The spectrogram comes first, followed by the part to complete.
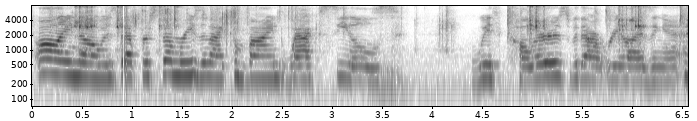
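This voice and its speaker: A woman's voice: high voice, noisy background. A woman with a Rhode Island accent hosting a casual craft livestream, chatting to her viewers, laughing often and rambling as she goes. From New England. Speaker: livestream host. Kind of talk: casual chat while crafting.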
